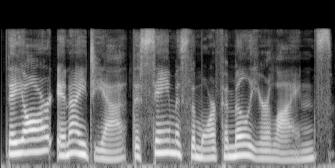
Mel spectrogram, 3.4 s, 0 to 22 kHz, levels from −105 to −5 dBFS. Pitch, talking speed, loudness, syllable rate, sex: 200 Hz, 195 wpm, -18 LUFS, 5.3 syllables/s, female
